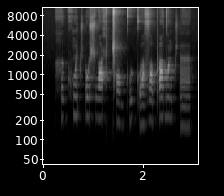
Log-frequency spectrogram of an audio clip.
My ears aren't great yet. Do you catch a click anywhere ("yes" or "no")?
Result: yes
